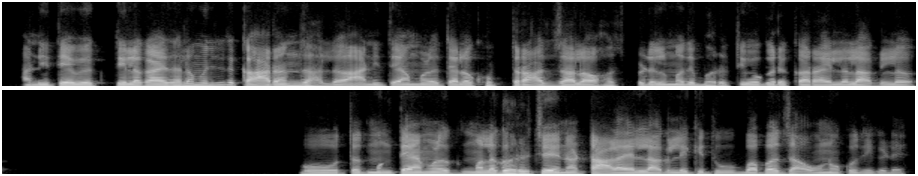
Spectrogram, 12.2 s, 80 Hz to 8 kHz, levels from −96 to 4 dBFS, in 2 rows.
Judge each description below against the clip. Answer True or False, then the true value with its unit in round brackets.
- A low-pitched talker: True (125 Hz)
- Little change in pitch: False (3.2 semitones)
